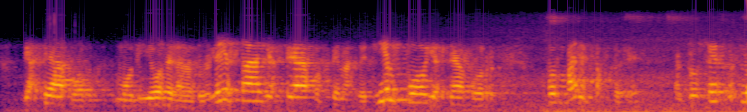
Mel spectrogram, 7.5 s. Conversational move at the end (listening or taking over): listening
